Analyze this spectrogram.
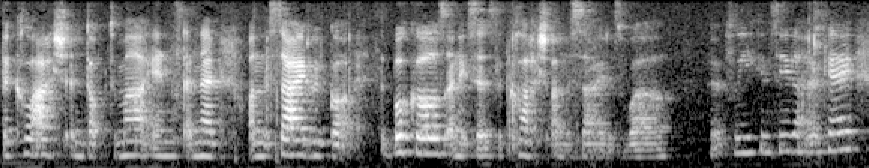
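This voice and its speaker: Over noticeable background noise and audible room echo, a woman with an English accent talks at a moderate pace. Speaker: fashion YouTuber. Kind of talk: casual unboxing vlog.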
